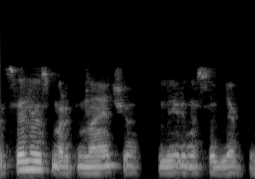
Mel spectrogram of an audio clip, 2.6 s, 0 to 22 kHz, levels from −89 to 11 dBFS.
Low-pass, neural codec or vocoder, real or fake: 5.4 kHz; codec, 16 kHz, 8 kbps, FreqCodec, larger model; fake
